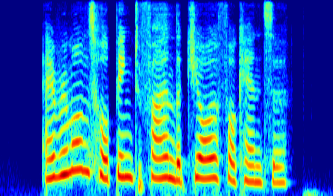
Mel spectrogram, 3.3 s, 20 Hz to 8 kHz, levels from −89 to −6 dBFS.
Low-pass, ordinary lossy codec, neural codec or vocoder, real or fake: none; none; codec, 16 kHz, 0.5 kbps, X-Codec, WavLM features, trained on Multilingual LibriSpeech; fake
